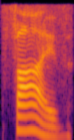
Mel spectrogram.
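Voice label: "five", US English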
